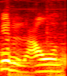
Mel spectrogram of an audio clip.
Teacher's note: Fir'aun udah satu kali getaran sudah cukup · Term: huruf ra yang sukun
